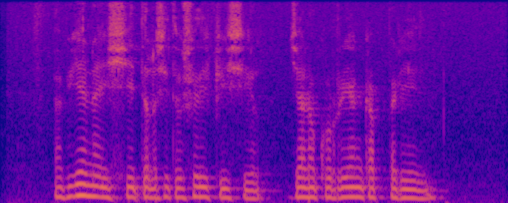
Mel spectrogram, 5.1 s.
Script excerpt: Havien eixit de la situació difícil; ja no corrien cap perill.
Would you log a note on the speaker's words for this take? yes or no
no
